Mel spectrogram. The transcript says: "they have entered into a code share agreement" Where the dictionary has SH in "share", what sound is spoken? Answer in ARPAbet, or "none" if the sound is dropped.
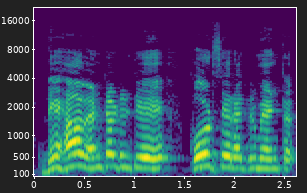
S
